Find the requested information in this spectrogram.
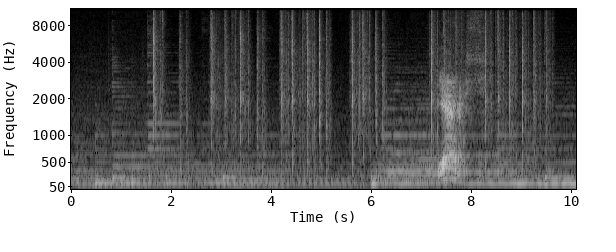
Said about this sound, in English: Sometimes a simple rhythm of typing gets us from page 1 to page 2. And when you begin to feel your own words, start typing them. Punch the keys, for God's sake!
